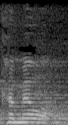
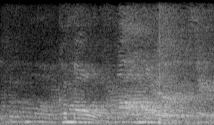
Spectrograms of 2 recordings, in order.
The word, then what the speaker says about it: Kamala: No, Pelosi and Camilla. Kamala.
